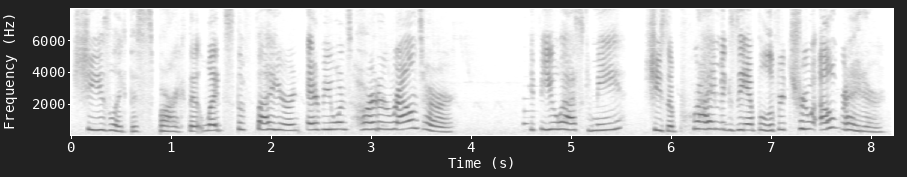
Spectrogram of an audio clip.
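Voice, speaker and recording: A woman's voice: extremely high pitch, normal speed, pushed and bright. A woman voicing a shy, earnest teenage girl ranger in an anime-style video game, speaking politely with a hesitant, apologetic manner. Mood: admiring.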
